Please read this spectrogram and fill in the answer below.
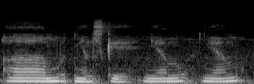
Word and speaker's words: Омутнинский: Правильно говорить Омутнинский, в общем, на букву И, Омутнинский.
